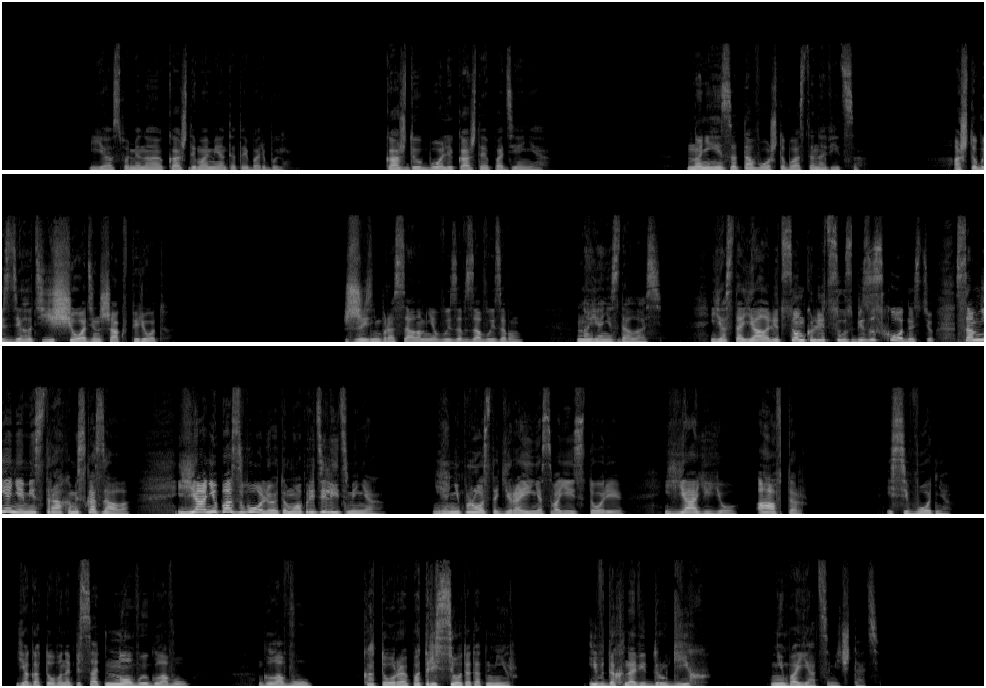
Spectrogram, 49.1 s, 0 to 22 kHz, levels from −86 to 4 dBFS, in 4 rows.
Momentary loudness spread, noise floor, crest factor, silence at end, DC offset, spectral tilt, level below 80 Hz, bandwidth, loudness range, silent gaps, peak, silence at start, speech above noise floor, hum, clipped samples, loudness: 16 LU; under -90 dBFS; 22 dB; 1.35 s; under 0.1%; -4.5 dB/octave; under -90 dBFS; 16.5 kHz; 9 LU; none; -14 dBFS; 1.1 s; over 55 dB; none; under 0.1%; -35 LUFS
